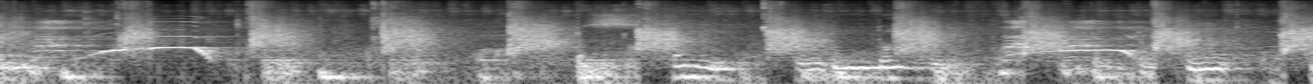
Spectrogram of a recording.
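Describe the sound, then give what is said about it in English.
An audience claps loudly and steadily, with surges of applause, scattered whoops and rising shouts mixed into the crowd noise throughout. “Let's get a clap.”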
